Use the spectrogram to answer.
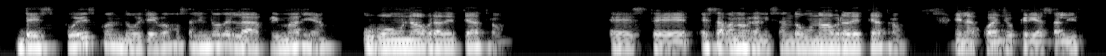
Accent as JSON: {"language": "Spanish", "town": "Santiago", "country": "Mexico", "tie": "born or raised there", "said": "yo soy de, de, Santiago, soy de Santiago, de un rancho de Santiago, de hecho, se llama Villa Juárez. Allá estudié la primaria y la secundaria"}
